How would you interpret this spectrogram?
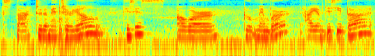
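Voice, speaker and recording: A woman's voice: medium pitch, a bit bright, slight background noise, rough recording. A young adult woman formally opening her group's class presentation with a scripted introduction. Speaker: student presenter.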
